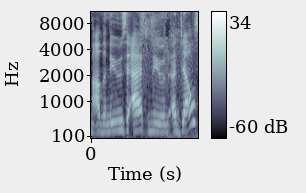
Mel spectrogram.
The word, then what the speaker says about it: Adele: While many pronounce it as Adele, the singer says it's actually Adele.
